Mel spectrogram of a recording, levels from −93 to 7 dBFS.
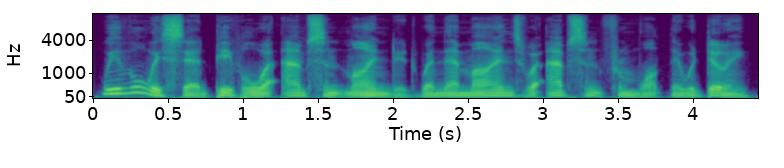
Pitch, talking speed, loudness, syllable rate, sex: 105 Hz, 245 wpm, -18 LUFS, 6.1 syllables/s, male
